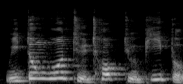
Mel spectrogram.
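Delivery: ordinary talk, nothing marked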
